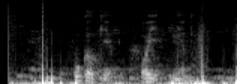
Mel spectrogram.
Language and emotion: Russian, neutral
